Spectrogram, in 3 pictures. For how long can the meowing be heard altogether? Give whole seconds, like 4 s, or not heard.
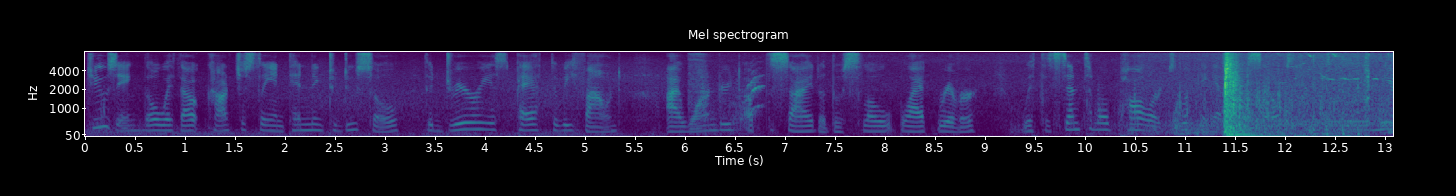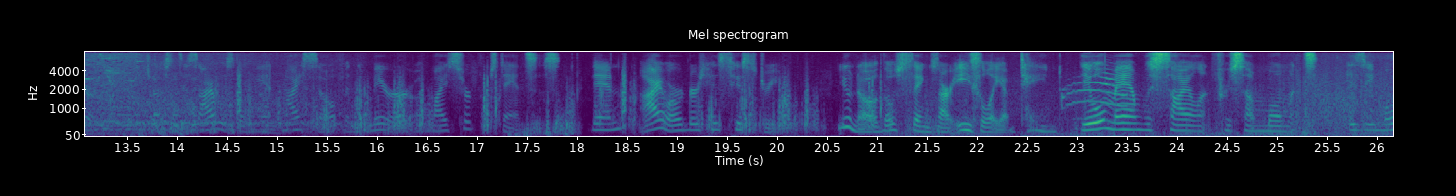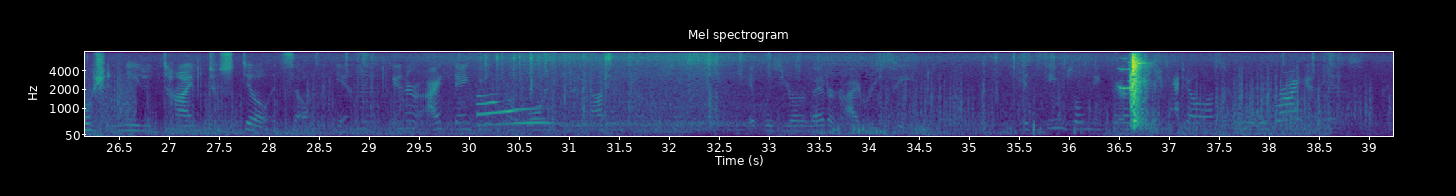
2 s.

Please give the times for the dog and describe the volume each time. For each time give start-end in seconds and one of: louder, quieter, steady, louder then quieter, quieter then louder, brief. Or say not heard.
not heard.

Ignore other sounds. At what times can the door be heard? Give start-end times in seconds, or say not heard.
11.3-12.8, 36.5-37.1.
